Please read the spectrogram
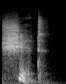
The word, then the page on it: shit: British English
